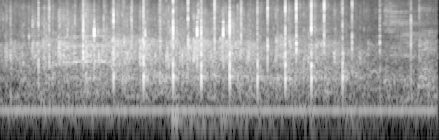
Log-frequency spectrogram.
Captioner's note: audience applause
